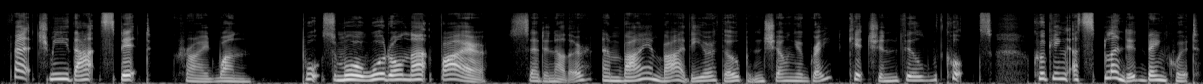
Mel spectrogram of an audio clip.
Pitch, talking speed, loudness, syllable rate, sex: 190 Hz, 165 wpm, -19 LUFS, 4.2 syllables/s, female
